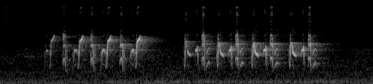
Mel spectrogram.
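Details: Sooty-headed bulbul, described as sulking, giving two bursts of rapid chattering notes, each a run of short clipped chirps repeated quickly, separated by a brief pause.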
